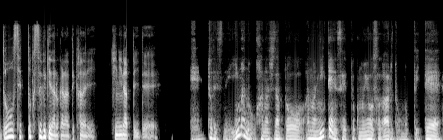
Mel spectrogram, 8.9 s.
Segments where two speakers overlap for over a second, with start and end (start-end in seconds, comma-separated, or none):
none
